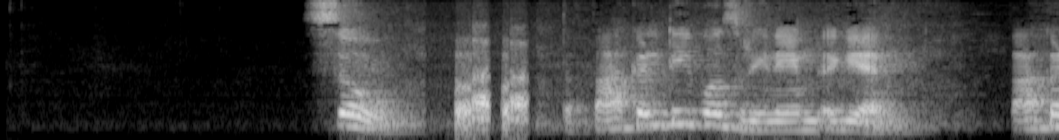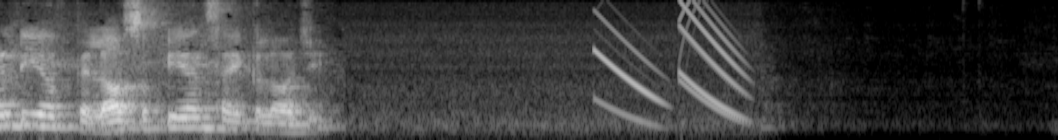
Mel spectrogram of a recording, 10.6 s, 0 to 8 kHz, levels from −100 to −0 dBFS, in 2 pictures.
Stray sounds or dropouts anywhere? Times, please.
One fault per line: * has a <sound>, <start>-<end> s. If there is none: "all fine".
* has a laugh, 2.3-2.6 s
* has a chirp, 8.3-9.1 s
